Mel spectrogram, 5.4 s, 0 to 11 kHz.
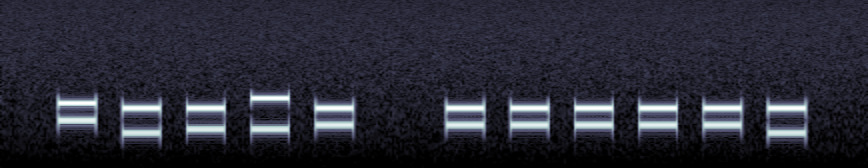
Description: DTMF, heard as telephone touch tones, dialled by machine, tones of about 240 ms. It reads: 01467 777771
